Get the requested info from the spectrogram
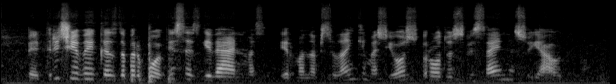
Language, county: Lithuanian, Vilnius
